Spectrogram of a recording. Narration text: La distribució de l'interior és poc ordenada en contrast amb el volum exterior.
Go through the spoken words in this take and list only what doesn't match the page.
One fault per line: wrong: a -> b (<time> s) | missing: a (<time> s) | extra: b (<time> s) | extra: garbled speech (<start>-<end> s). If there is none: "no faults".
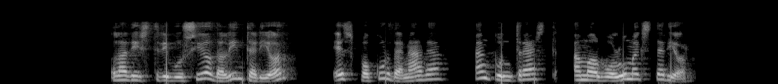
no faults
